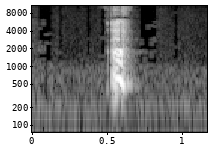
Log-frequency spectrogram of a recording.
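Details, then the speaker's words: Livestreamer hiccuping and saying they feel weird; hiccups. "I mean, what's the vibe for today? Hiccuping and feeling weird."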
